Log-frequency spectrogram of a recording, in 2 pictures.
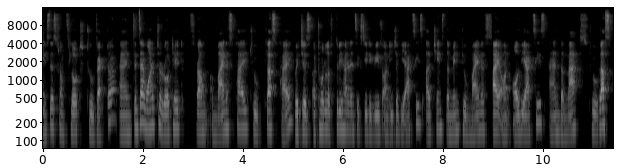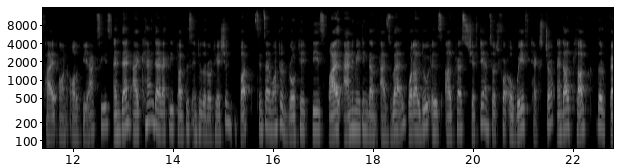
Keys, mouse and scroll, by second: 0.3-1.4 drag, 4.9 middle click, 7.4-9.6 shift+drag, 11.0 shift+click, 12.2 p, 13.1 middle click, 15.3 click, 16.6 scroll down 3, 16.6 middle click, 17.0 click, 18.3 middle click, 18.3 scroll down 1, 18.6 click, 19.2 middle click, 19.7 scroll up 2, 19.9 shift+a, 21.6-22.8 drag.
